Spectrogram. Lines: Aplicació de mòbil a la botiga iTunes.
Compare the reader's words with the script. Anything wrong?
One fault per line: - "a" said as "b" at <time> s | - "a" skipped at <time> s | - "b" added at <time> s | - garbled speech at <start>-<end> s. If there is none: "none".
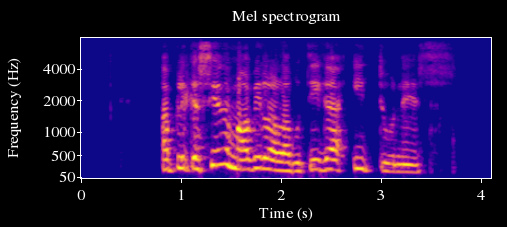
none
